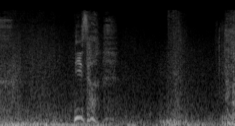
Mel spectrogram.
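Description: A young man calls out urgently.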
